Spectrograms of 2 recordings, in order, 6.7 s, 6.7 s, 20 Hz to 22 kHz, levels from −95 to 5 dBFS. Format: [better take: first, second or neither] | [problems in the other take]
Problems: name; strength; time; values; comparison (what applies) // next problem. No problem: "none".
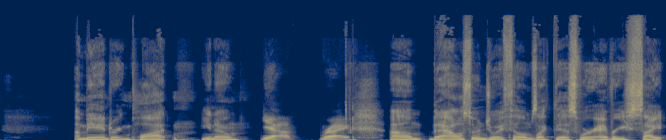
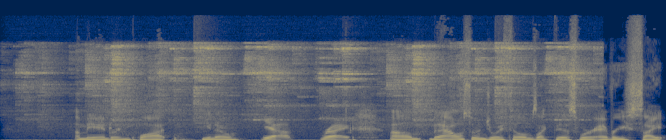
first | jangling keys; loud; until 6 s; peak 6 dB above the speech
